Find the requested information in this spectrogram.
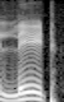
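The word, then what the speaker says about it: late: ई आया हुआ है ऐसे ही एल ए ए के बाद एक कंसोनेंट है कंसोनेंट के बाद ई है तो इसे पढ़ेंगे लेट इसे पढ़ेंगे रेट और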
